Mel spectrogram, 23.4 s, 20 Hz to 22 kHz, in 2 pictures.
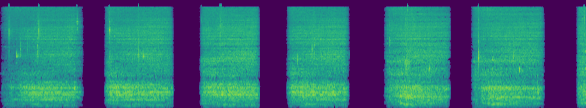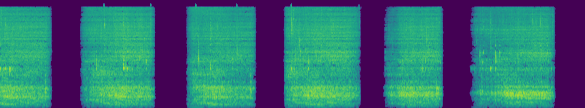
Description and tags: coffeemaker breathing
Raw recording of weird "breathing" sounds made by my coffeemaker.
mic: Rode NTG3
recorder: Roland R26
